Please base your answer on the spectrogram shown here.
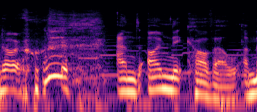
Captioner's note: laughing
